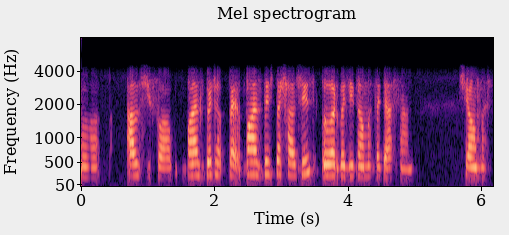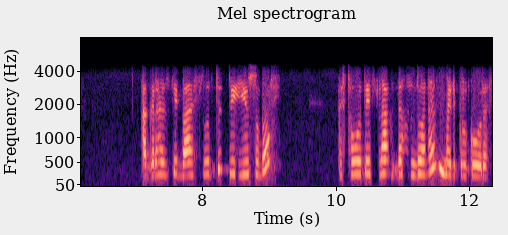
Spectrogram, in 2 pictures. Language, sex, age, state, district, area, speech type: Kashmiri, female, 18-30, Jammu and Kashmir, Pulwama, rural, conversation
